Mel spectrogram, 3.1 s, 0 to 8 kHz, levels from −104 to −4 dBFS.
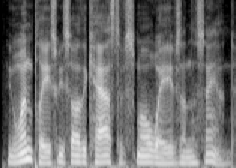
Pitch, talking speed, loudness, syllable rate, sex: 110 Hz, 250 wpm, -19 LUFS, 5.4 syllables/s, male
